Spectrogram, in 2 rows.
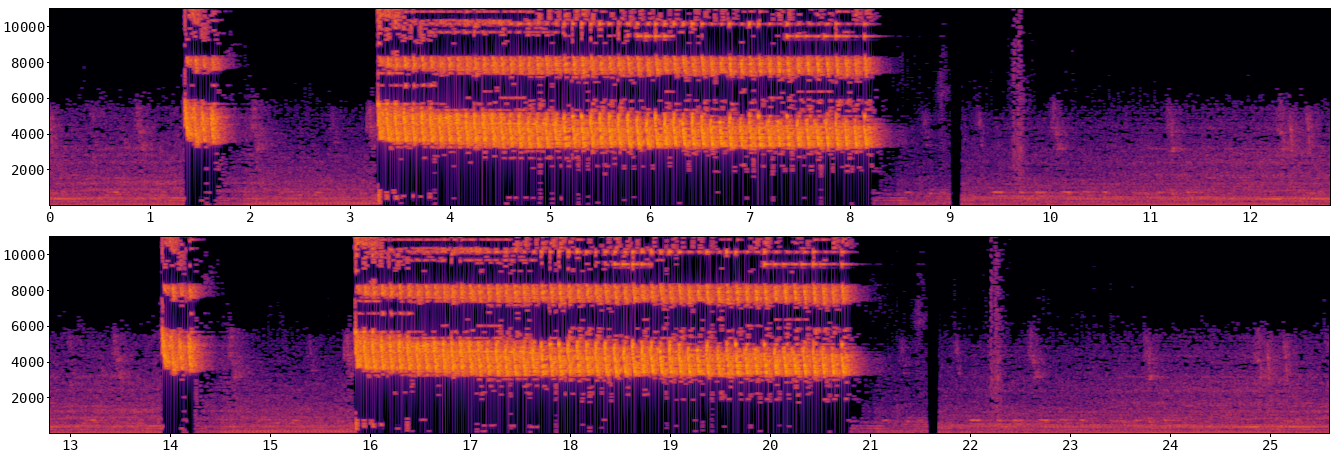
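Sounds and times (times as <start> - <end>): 
small minivet song: 1.2 - 2.2, 3.1 - 8.9, 13.8 - 14.7, 15.9 - 25.5.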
